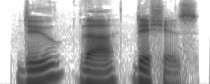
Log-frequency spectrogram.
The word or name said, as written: do the dishes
